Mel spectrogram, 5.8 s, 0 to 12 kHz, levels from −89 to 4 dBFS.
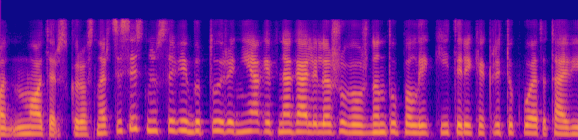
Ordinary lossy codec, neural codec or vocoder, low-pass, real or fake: MP3, 64 kbps; codec, 16 kHz, about 1 kbps, DyCAST, with the encoder's durations; 7.2 kHz; fake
